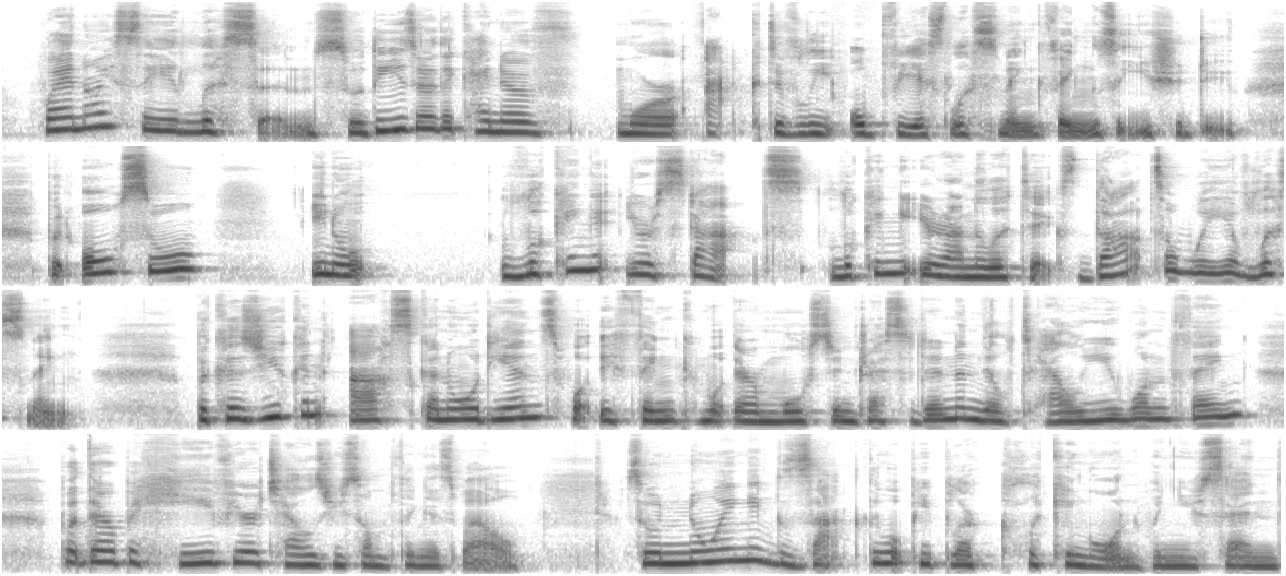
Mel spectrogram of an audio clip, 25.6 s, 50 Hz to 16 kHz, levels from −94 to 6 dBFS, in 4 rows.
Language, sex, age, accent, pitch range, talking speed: English, female, 30-49, British, 215-285 Hz, 180 wpm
